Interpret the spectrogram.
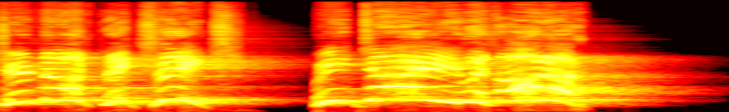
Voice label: fearful cry afar, soldier male; Dendrit

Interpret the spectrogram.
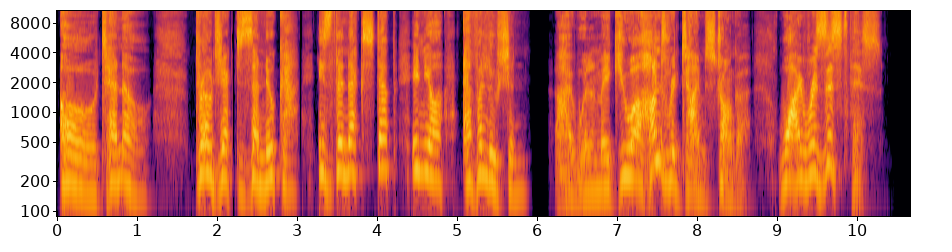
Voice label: Taunt Neutral

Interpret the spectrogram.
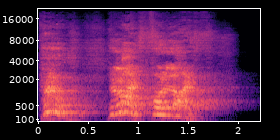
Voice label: Pre Death, Soldier Male; Battle; Barks; Dialog; Sinecure Soldier Male B

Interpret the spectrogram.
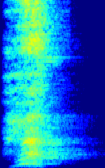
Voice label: Attack, Soldier Male; Battle; Barks; Dialog; Sinecure Soldier Male B

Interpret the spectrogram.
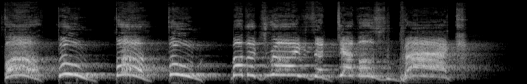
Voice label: Cry, Soldier Male; Dendrit

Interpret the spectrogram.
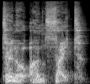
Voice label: Idle Barks Prime Grineer Male; Tau; Battle Barks

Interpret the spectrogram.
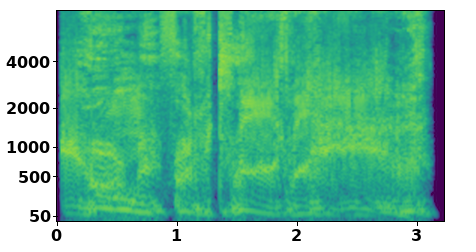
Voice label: Attack Eximus Grineer Male; Battle Barks

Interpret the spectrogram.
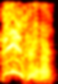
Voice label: Pain Grineer Jester; Warframe; Battle Barks

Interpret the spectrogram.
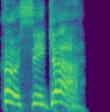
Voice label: Player Spotted, Female; Warframe; Eximus Grineer Female; Battle Barks

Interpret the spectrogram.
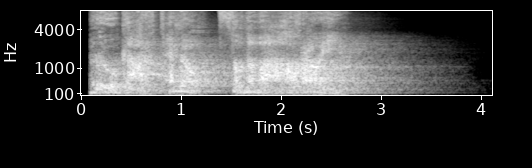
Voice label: Player Spotted Corrupted Grineer Male

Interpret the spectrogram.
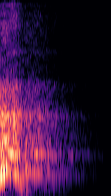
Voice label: Pain Spider, en; Mendicant Wazard

